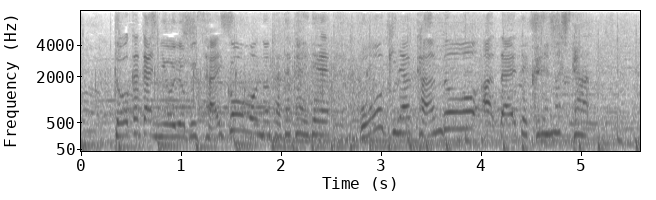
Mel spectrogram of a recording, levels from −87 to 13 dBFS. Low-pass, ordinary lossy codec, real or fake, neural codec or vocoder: none; none; real; none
